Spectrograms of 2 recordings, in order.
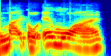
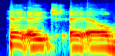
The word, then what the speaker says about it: Mykhal: Now, I know it sounds very domestic, all right, but it's spelled exotic. So y'all listen to me carefully. Mykhal, Mykhal, but polite like the word, because I always have my manners.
